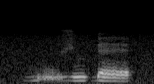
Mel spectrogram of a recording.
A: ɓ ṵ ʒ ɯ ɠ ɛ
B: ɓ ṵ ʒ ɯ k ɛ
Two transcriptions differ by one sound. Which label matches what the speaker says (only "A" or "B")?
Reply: A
